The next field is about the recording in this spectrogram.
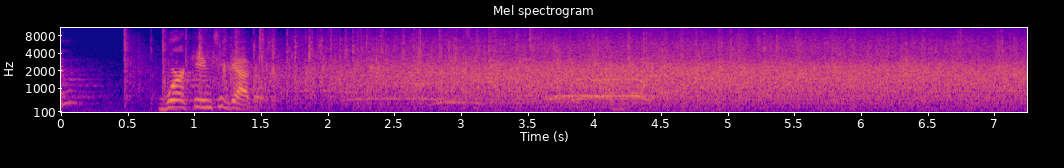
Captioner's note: applause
